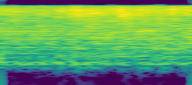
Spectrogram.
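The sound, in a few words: cold water leaking through rusted hull of USS The Sullivans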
